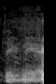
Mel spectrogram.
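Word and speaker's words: Digne: So I, yeah, it's definitely pronounced Digny. I think everyone else has been incorrect, so I'm going to go with that.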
